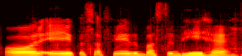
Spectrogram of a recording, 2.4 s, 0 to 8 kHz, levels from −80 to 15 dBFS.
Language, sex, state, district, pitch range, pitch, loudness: Hindi, male, Rajasthan, Jaipur, 195-215 Hz, 210 Hz, -15 LUFS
